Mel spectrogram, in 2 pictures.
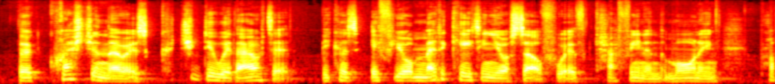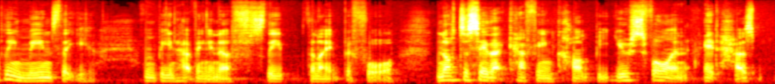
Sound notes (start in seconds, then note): none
